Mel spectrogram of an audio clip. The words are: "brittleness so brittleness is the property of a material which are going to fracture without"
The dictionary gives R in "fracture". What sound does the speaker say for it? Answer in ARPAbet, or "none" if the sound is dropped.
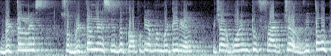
R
